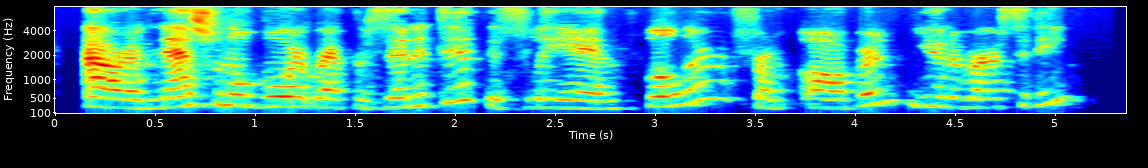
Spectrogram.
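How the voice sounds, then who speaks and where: A woman's high-pitched voice in a Southern US accent. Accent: Southern drawl. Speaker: session facilitator, HR professional. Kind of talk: virtual meeting facilitation. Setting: video call.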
